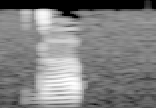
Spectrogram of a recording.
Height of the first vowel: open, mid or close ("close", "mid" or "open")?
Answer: open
